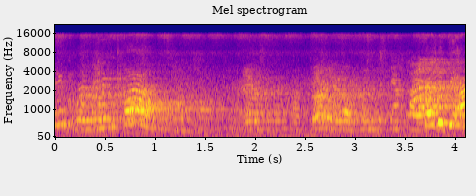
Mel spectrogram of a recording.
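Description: Children's voices talking and calling out in short high-pitched bursts, three times, with no other sound standing out.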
